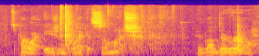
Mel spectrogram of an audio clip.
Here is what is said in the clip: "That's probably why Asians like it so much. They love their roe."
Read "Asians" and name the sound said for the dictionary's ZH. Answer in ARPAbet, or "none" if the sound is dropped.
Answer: ZH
